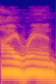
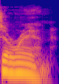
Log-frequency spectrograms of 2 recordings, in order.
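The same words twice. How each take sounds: First: It sounds like the phrase 'I ran'. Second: It does not sound like 'I ran'. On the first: The speaker calls it wrong. "Iran is something you say when a bad guy's chasing you down the street" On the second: The speaker calls it right. "It's Iran"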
